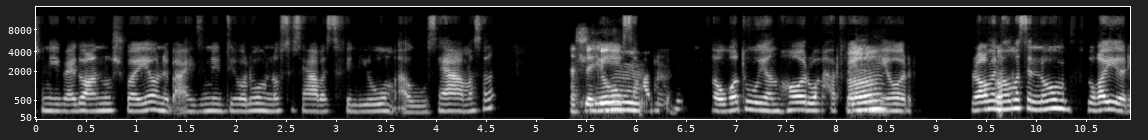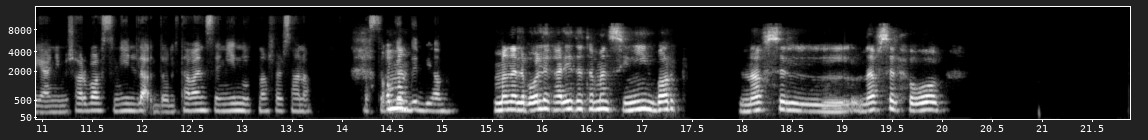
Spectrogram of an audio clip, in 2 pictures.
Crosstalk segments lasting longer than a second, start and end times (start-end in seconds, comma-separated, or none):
none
